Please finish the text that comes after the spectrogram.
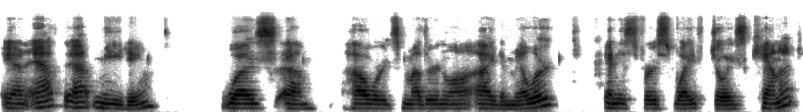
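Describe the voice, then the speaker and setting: An older woman, born to a Danish-speaking family, reminiscing about her community in a casual interview, pausing often with fillers and restarts. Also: deep voice. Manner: warm storyteller, halting with fillers and restarts. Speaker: guest.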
